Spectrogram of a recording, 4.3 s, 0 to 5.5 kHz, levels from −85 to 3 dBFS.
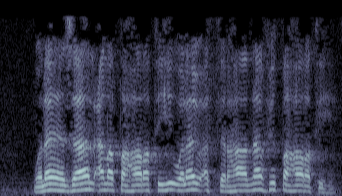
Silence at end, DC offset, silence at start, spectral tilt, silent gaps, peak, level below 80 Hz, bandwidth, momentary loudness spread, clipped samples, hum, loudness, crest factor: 0.1 s; under 0.1%; 0.45 s; -8 dB/octave; none; -10 dBFS; -60 dBFS; 5.2 kHz; 7 LU; under 0.1%; none; -25 LUFS; 16 dB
